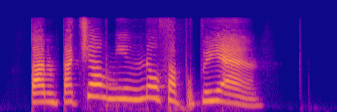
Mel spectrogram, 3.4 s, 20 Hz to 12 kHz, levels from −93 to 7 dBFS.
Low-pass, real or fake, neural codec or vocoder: 7.2 kHz; fake; codec, 16 kHz, 0.5 kbps, X-Codec, HuBERT features, trained on general audio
